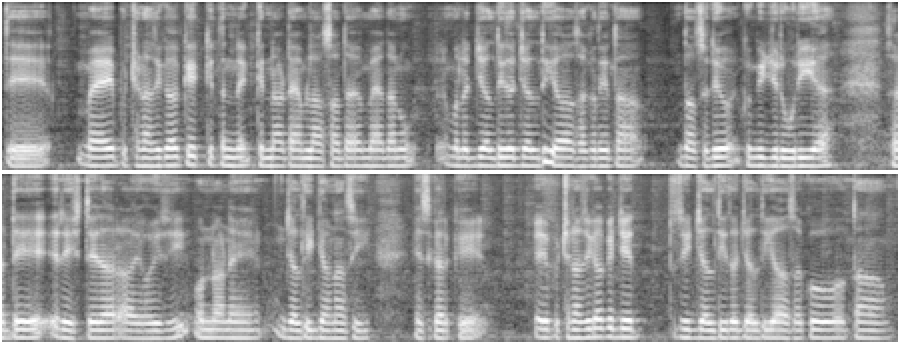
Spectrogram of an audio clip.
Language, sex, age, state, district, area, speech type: Punjabi, male, 18-30, Punjab, Shaheed Bhagat Singh Nagar, rural, spontaneous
